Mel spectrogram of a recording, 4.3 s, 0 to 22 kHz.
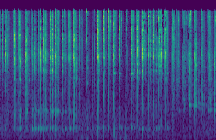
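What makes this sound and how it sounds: Long pointed acrylic nails tap fast on a hollow purple and grey plastic insulated travel tumbler with a grip band and lid, held upright. About 23 quick, sharp clicks land in an uneven rapid stream. Each is bright and thin with almost no low end and dies away instantly.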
